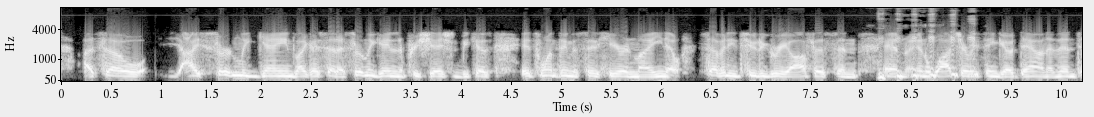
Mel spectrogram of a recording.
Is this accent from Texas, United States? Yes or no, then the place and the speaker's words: no; Oklahoma, United States; We did noodling here in my home state of Oklahoma.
